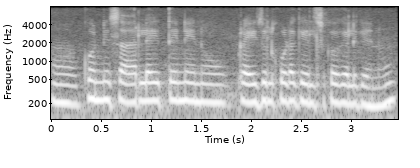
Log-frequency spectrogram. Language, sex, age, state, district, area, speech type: Telugu, female, 30-45, Andhra Pradesh, Palnadu, rural, spontaneous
